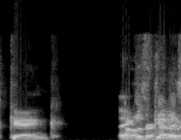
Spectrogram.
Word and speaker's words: Schenck: guys thank you so much let's start with pronunciation it's skank I was gonna say I bet you I'm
